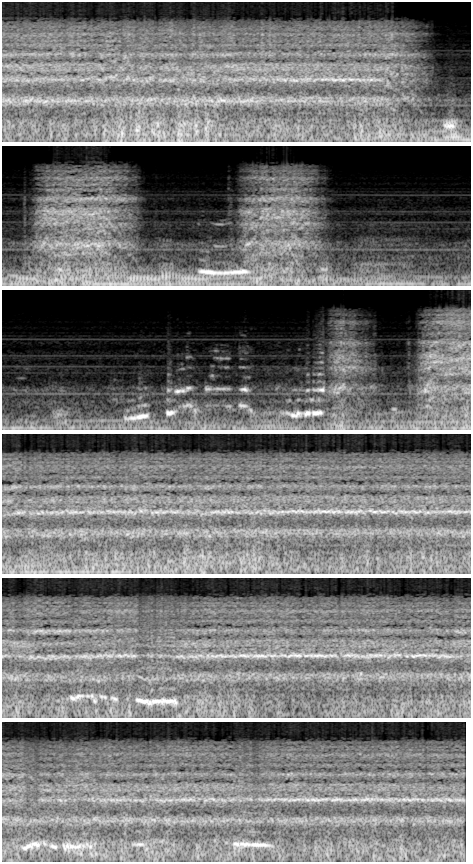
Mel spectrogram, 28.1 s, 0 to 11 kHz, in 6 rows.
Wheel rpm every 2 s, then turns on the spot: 230, 200, 70, 40, 0, 0, 40, 220, 230, 220, 230, 230, 230, 230.
6-8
